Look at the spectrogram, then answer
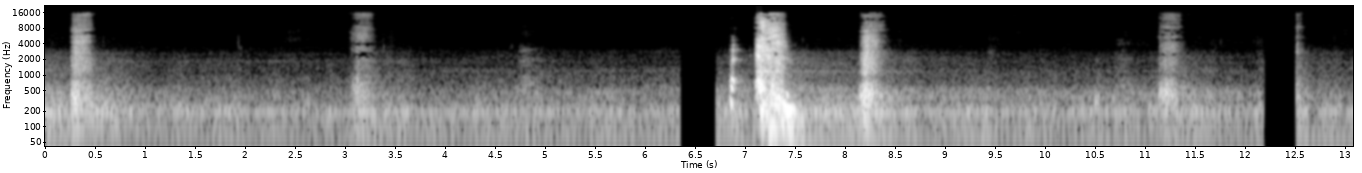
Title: Can't stop sneezing.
